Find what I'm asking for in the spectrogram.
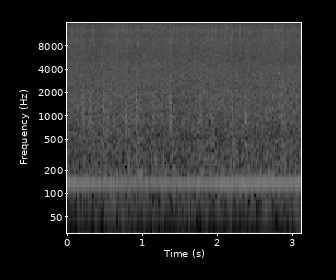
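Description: Steady, light rain hisses softly with scattered droplet patter, easing toward a drizzle, while a low constant hum runs beneath it. No one speaks.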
